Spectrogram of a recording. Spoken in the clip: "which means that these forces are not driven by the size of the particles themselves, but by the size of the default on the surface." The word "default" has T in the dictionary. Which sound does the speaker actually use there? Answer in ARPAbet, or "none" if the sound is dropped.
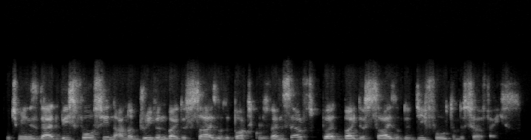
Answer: T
